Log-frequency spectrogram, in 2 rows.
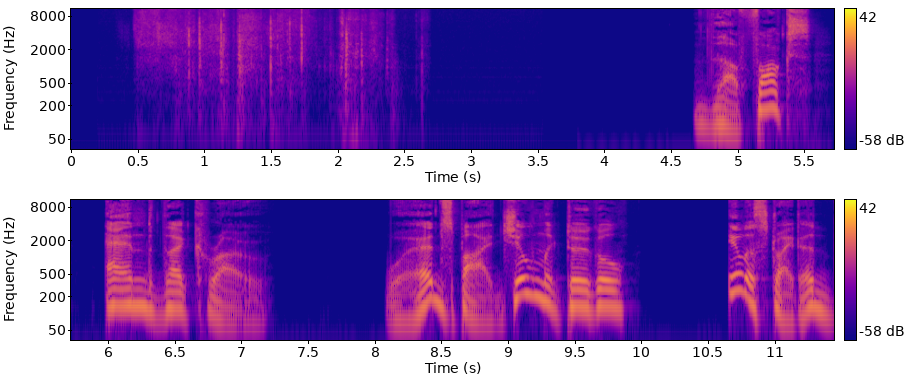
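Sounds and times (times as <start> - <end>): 
book paper pages being flipped: 0.3 - 2.8
speech: 4.8 - 7.2, 8.1 - 9.9, 10.6 - 11.4.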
